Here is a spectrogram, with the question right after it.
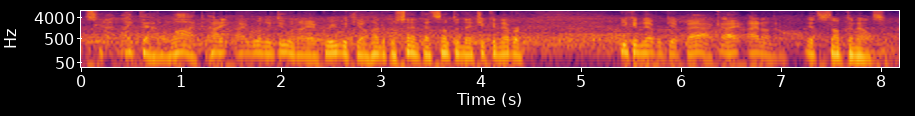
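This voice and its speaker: A man's voice: mid-range voice, fairly even intonation, fast talker, a loud crowd. A male podcast host interviewing a guest on site at a conference, upbeat and emphatic. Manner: upbeat, emphatic sign-offs. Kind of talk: interview chat. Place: onsite at a user conference.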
